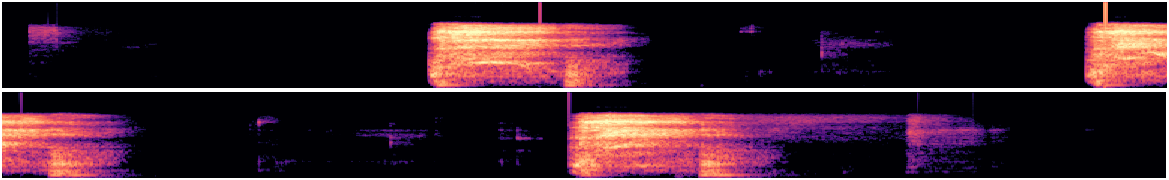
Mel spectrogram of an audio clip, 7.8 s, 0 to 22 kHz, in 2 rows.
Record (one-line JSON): {"three_cough_length": "7.8 s", "three_cough_amplitude": 31584, "three_cough_signal_mean_std_ratio": 0.36, "survey_phase": "beta (2021-08-13 to 2022-03-07)", "age": "65+", "gender": "Male", "wearing_mask": "No", "symptom_cough_any": true, "smoker_status": "Never smoked", "respiratory_condition_asthma": false, "respiratory_condition_other": true, "recruitment_source": "REACT", "submission_delay": "1 day", "covid_test_result": "Negative", "covid_test_method": "RT-qPCR"}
